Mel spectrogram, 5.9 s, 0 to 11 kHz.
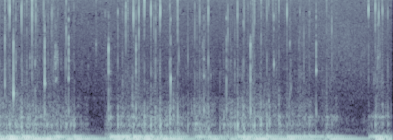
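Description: Long nails tap and scratch over a foam microphone windscreen dome covered with multicolored plastic rhinestones. The sound is a deep, muffled, throbbing rumble centered around 70 Hz, with faint clicks and scratches flickering higher up. It swells and fades continuously, with brief softer lulls near 1.5 and 5.5 seconds.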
